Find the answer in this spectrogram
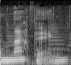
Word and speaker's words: knapping: And today, we're going to try and get max level carving and max level napping spelled with a K. Napping with a K, not with an N.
